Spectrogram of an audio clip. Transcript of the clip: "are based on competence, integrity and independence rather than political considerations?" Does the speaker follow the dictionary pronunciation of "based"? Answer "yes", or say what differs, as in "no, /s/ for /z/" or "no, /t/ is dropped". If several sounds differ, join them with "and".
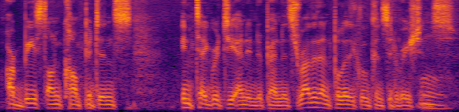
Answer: yes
